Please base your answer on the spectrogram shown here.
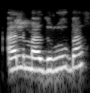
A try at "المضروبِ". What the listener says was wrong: المز المزرو، ایک منٹ، المزرو، واو کہاں گیا، مزرو ب، بالکل ٹھیک ہے، اسی کو جری بھی لے آؤ، المزرو بی،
